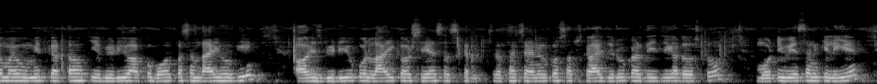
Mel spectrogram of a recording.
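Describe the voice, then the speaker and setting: A man with a high voice teaches a grammar lesson in a dull, lo-fi recording. He asks his students questions, answers them himself, and sounds out syllables as he goes. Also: darkish tone, slight background noise. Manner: demonstrates sounds aloud, repeating syllables.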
